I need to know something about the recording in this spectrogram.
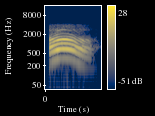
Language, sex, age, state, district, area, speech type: Bodo, female, 45-60, Assam, Udalguri, rural, conversation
